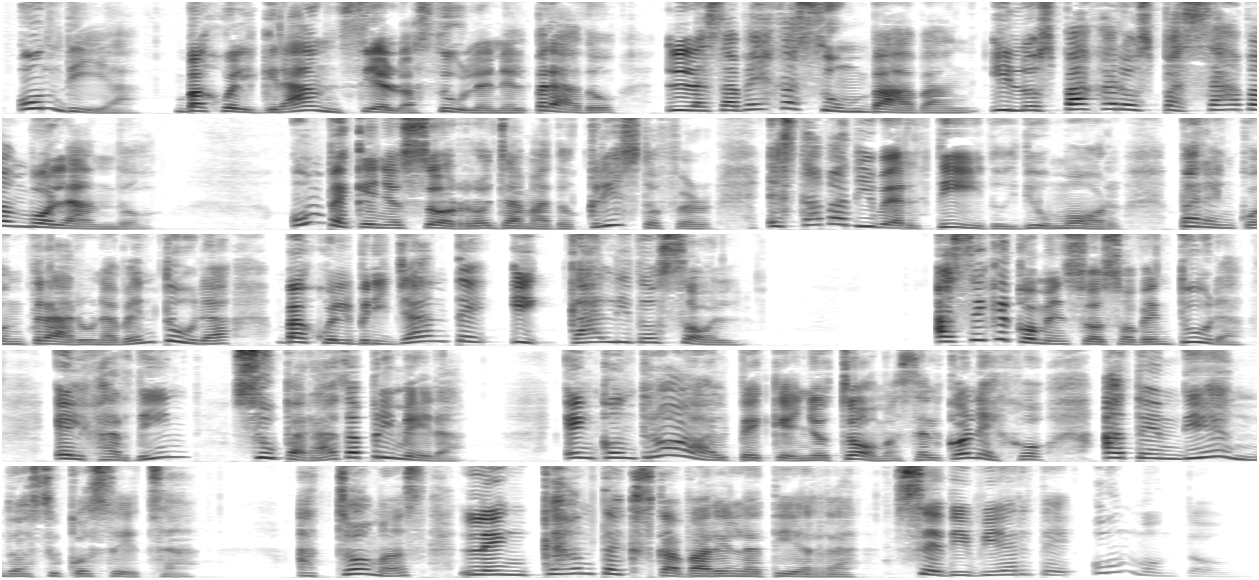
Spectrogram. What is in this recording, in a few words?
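Spanish Latin America female voice over, upbeat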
